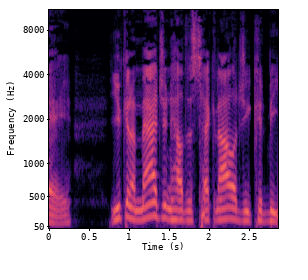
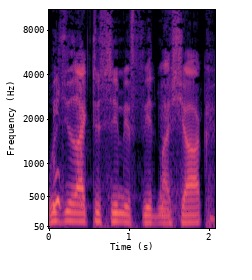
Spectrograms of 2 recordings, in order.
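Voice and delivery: fake Russian accent, lower pitch; 4 semitones lower than usual. Joking about a businessman who feeds his shark: put-on russian accent. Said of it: "Is that Russian?".

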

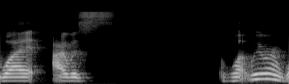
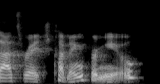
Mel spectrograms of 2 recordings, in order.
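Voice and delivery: normal talking voice

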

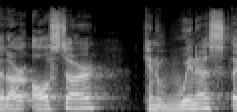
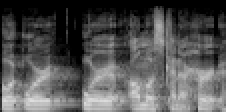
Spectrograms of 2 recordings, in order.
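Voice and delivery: plain

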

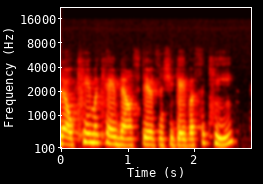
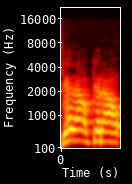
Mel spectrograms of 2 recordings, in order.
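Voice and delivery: put-on drunken, high-pitched screaming yell; 8 semitones higher, 3 dB louder than usual. Retelling what a stranger shouted on walking into the room: imitating someone screaming. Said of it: "she started screaming".

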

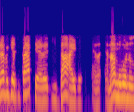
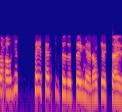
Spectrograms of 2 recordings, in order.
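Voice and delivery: put-on Italian accent, higher pitch; 4 semitones higher, 4 dB quieter than usual. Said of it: "and he's got an accent".

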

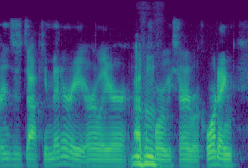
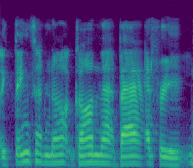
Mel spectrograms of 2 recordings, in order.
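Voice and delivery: put-on yell, higher pitch; 5 semitones higher than usual. Retelling watching a movie, imitating yelling at the TV. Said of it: "yelling at the T V".

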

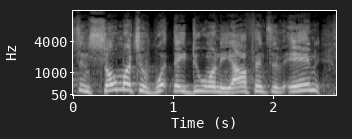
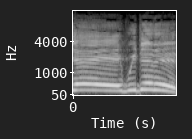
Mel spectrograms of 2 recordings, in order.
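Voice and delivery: mock sarcastic celebration, higher and louder; 4 semitones higher, 4 dB louder than usual. Retelling the other speaker's reaction to a game four win: imitating a sarcastic cheer. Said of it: "There was so much sarcasm in your voice".

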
